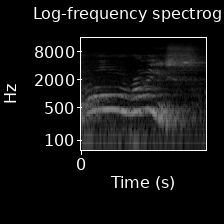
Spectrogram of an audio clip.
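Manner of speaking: high-pitched put-on surprise; surprised. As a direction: feign mild surprise, high. Nora reacting to the slug pellets.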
